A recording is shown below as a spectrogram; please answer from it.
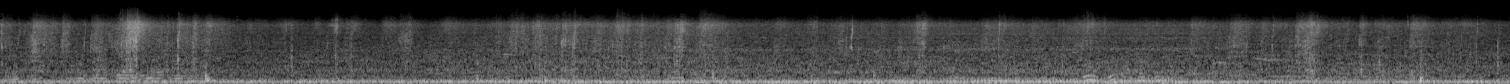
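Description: Steady low hum with indistinct background voices, and short scratchy rustles, the loudest about a second in and near the end.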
